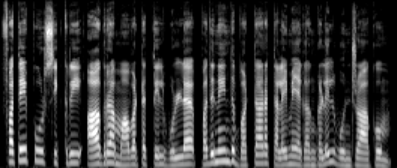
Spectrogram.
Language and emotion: Tamil, neutral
